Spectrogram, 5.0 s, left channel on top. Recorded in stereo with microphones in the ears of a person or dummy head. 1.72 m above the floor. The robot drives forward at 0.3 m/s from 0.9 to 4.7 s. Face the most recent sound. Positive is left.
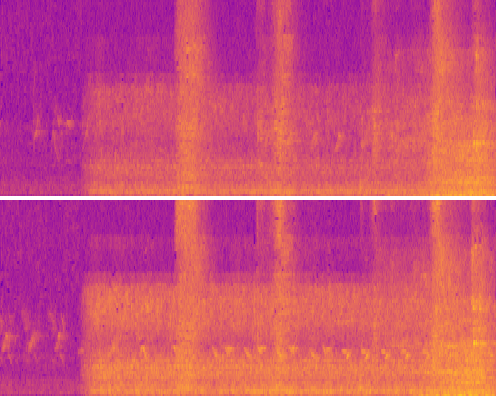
turn(degrees=-55)  # may be behind; listen again after turning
